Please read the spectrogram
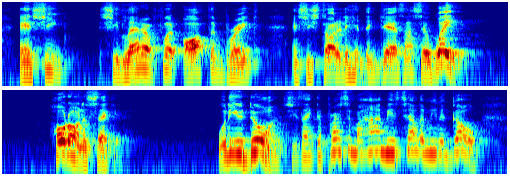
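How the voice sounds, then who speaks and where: A loud, animated man with a high pitch and very wide swings, at a fairly quick pace broken by long, frequent pauses. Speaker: podcast host. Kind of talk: motivational monologue. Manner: loud, emphatic.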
